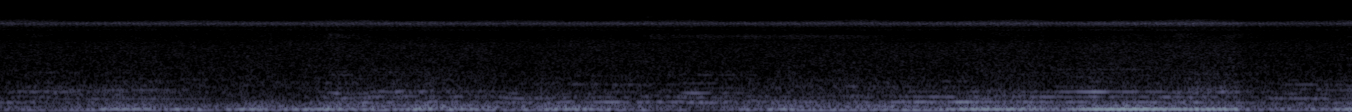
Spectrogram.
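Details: Insects calling at night in an Indonesian village: a steady, thin, very high-pitched trill that runs unbroken through the whole stretch, over a heavy low rumbling hum and faint murmuring mid-range sounds.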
